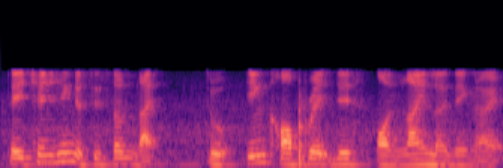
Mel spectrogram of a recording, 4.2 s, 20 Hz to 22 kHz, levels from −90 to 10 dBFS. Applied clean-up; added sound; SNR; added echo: none; none; none; none.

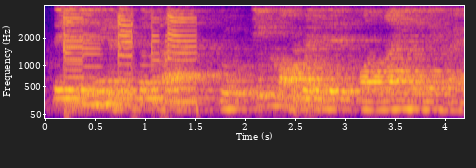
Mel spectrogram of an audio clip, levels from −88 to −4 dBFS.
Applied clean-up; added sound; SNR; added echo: none; Electric guitar; 6 dB; reverberation time 1.9 s.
